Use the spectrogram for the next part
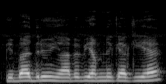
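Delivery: ordinary talk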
